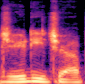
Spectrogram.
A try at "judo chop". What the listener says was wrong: Also, it's judo, not Judy. It is not Judy.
